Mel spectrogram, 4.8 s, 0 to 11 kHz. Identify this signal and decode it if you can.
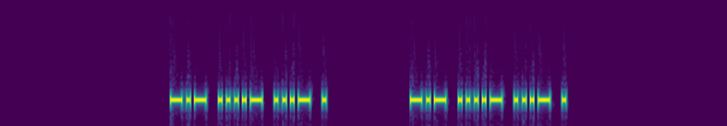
Morse code, heard as a keyed tone, about 47 wpm, 700 Hz. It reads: K4VE K4VE
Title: USA Call Signs - 4 Characters - Repeated 2x - 45wpm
